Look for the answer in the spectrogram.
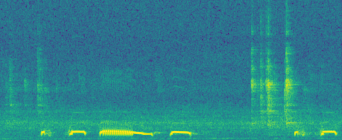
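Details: Spotted dove morning cooing, a hen's call used to stimulate decoy doves into cooing: short hollow coos around a long drawn-out note that slides down at its end, then two more short coos after a pause, with faint ticks.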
